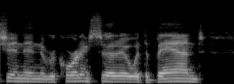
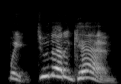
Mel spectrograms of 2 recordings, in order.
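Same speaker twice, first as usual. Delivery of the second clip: much higher, startled retold request; urgent surprise; 12 semitones higher than usual. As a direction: blurt it out as if struck by the sound.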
